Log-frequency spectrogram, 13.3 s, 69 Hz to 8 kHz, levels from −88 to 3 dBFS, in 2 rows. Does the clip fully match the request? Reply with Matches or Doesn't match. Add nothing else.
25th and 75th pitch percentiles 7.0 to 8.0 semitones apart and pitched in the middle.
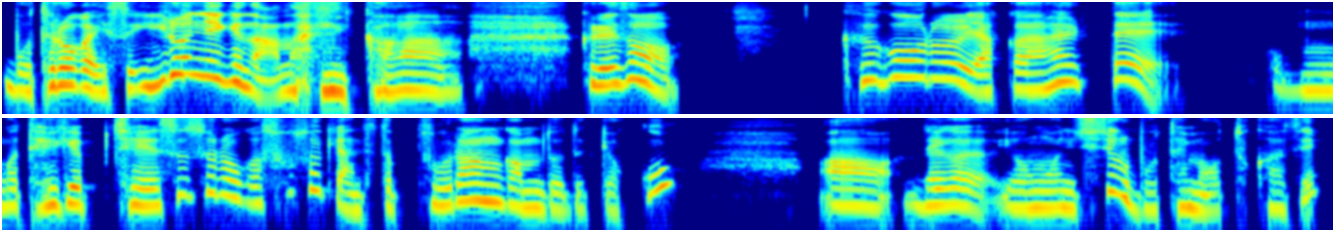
Doesn't match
